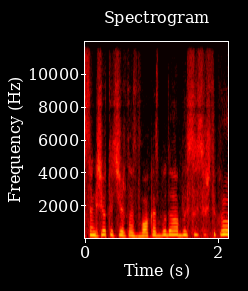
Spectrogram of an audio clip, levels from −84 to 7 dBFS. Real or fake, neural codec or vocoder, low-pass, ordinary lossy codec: fake; autoencoder, 48 kHz, 32 numbers a frame, DAC-VAE, trained on Japanese speech; 10.8 kHz; Opus, 16 kbps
